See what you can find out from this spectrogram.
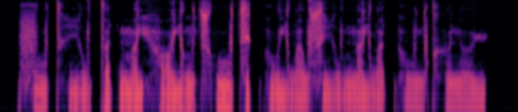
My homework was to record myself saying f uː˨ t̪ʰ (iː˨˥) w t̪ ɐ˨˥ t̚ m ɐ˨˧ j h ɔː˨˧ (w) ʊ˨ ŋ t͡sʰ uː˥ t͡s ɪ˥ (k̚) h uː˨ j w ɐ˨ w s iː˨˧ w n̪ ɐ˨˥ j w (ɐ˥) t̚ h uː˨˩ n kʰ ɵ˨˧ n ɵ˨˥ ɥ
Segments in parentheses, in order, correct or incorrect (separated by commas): incorrect, incorrect, correct, incorrect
